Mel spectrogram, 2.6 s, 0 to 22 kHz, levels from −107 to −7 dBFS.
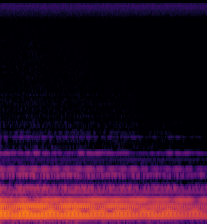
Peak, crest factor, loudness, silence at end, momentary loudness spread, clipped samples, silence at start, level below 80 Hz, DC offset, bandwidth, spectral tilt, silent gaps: -28 dBFS; 14 dB; -42 LUFS; 0 s; 8 LU; under 0.1%; 0 s; -74 dBFS; under 0.1%; over 20 kHz; -13 dB/octave; none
